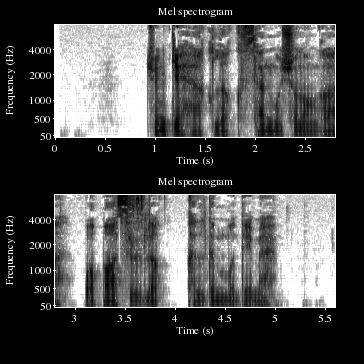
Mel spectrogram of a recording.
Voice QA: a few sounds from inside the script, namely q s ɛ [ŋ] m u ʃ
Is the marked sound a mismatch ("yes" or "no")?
yes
